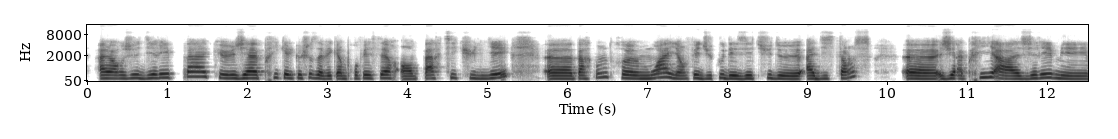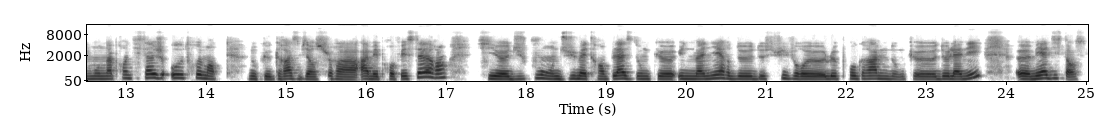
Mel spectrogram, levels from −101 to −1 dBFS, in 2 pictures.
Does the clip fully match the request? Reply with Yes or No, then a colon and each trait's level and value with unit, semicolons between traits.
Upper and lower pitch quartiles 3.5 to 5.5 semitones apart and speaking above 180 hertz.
Yes: average, 3.9 semitones; high, 190 Hz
